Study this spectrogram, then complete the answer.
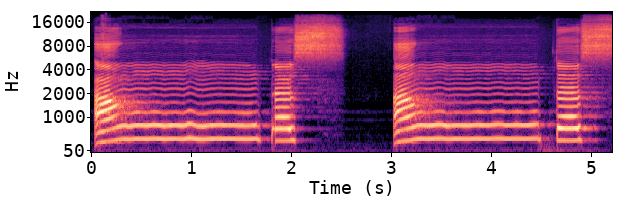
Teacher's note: نون کی آواز کو ہم ناک میں چھپاتے ہیں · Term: اخفا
